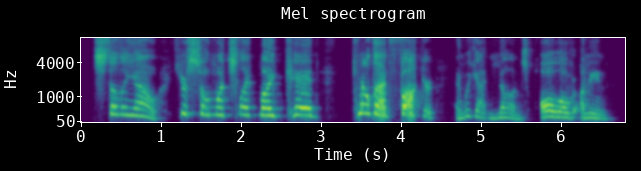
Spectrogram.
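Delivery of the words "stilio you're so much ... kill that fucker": high-pitched, shrill, loud screeching scream. Retelling how a football mom cheered from the stands: imitating someone screaming. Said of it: "she would just start screaming".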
